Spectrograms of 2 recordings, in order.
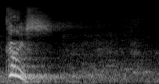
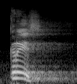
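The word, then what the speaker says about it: QRIS: Cara bacanya gimana sebetulnya? Keris q-nya quick. Quick artinya cepat. R-nya response. Kris quick response.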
